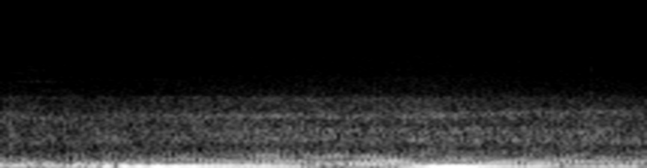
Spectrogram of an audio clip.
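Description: A steady low rumble that swells about three seconds in.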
